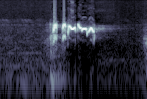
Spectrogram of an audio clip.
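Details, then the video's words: Single quick sooty-headed bulbul phrase for provoking a kutilang to respond: a sharp note followed by a rolling, slightly descending liquid warble lasting about half a second. "Suara Burung Kutilang Paling Ampuh Untuk Menaikan Emosip Jadikan Kutilang Gacor Nyaut"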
